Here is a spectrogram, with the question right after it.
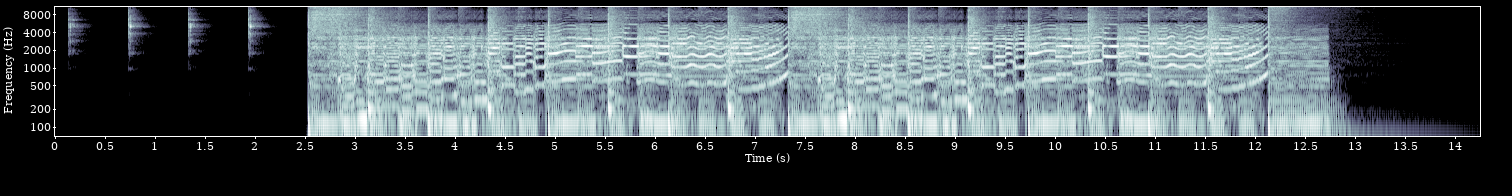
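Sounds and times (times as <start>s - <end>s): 
pentatonic rock lick on guitar: 2.6s - 13.2s.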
